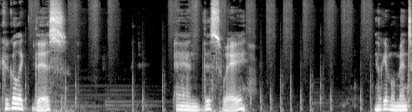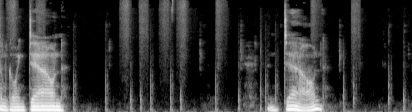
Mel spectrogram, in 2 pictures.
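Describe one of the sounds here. Footsteps pad softly across grass.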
